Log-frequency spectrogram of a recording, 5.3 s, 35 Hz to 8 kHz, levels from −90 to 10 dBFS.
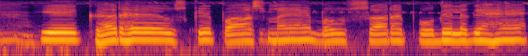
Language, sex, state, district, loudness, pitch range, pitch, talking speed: Hindi, male, Rajasthan, Jaisalmer, -14 LUFS, 150-170 Hz, 165 Hz, 125 wpm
